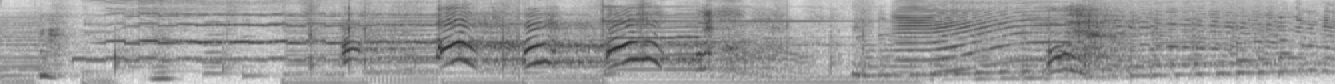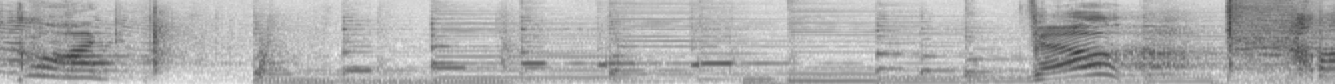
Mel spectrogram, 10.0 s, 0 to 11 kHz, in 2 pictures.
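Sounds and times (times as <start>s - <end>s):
swooping squeals: 0.4s - 5.5s
held high tones: 0.4s - 5.6s.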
